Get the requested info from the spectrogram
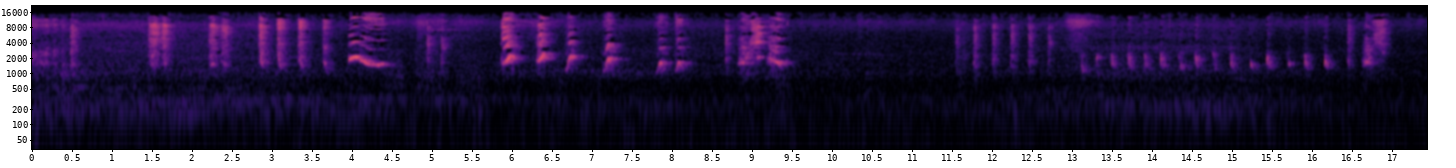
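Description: Bird chirping: short sharp chirps with a louder falling call about four seconds in, then a quick run of chirps near the end.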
